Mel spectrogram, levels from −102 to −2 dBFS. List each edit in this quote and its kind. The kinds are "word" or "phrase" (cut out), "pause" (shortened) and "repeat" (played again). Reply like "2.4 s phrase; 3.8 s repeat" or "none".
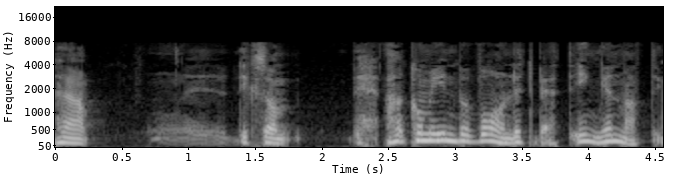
none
